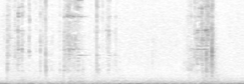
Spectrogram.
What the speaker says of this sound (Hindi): तिजोरी की चाबियां।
